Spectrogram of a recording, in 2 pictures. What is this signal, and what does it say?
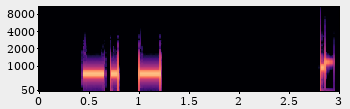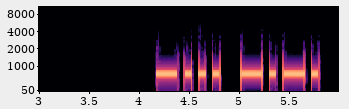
Morse code, heard as a keyed tone, about 17 wpm, 700 Hz. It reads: NT BC
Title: Canadian Provinces and Territories 17wpm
